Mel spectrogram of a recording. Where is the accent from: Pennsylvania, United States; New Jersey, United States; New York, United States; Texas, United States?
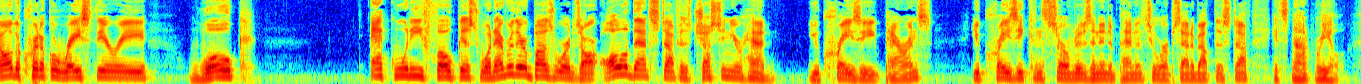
New Jersey, United States; now in Virginia, United States; I grew up in New Jersey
